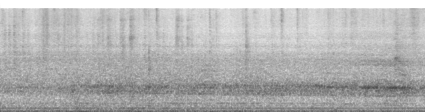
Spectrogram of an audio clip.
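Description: Steady running noise inside the carriage of a moving electric multiple-unit train: wheels rumbling on the rails with a constant hum.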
